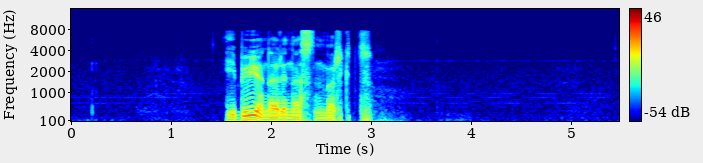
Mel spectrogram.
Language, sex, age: Norwegian, male, 38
